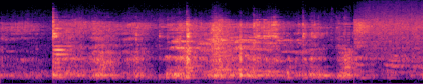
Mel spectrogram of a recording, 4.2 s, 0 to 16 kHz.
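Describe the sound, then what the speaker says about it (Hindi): Yogurt, two tablespoons of it, being stirred and fried into a spiced masala for chicken tikka karahi, with a spoon scraping and clinking against the pan in steady bursts over a soft sizzle. "ये मेरे पास 2 टेबलस्पून दही है, ये इसके अंदर डाल देते हैं और इसको भी भून लेते हैं।"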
